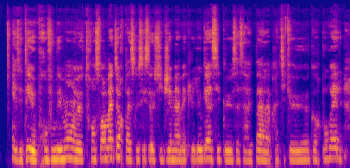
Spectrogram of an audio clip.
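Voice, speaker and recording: A woman at medium pitch speaks with monotone, flat intonation but big swings in loudness. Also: fairly quick pace. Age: 20s. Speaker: yoga teacher and entrepreneur. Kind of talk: interview testimony. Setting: podcast interview. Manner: hesitant, many fillers.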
